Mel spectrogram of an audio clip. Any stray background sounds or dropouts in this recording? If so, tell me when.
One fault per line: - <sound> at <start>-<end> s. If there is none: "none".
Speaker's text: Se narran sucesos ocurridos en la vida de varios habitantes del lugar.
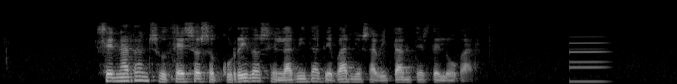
- chirp at 5.7-6.2 s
